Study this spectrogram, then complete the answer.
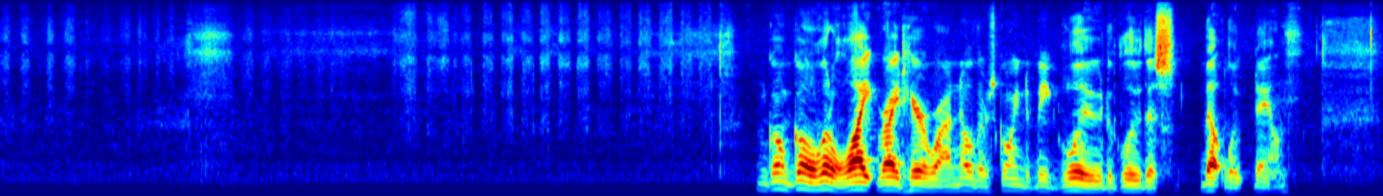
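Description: A sponge dabs and rubs softly against wood.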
